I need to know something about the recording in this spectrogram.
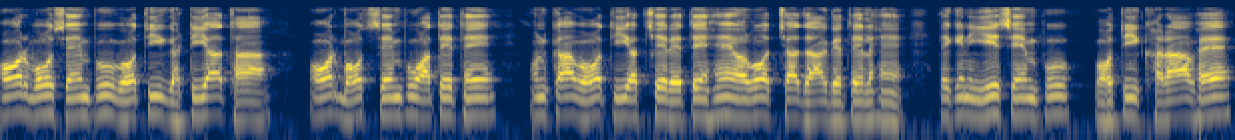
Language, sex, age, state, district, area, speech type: Hindi, male, 18-30, Rajasthan, Karauli, rural, spontaneous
